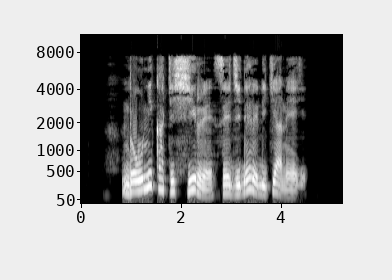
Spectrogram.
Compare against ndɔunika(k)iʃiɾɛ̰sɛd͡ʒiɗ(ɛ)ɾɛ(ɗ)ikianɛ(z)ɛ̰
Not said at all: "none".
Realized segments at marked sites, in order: t, ɛ, ɗ, ɣ

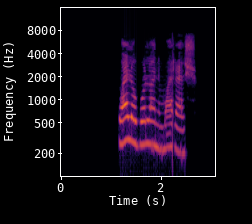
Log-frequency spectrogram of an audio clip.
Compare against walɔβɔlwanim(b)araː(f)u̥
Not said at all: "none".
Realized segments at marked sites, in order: w, ʃ

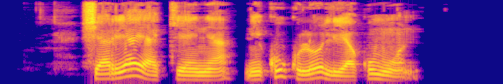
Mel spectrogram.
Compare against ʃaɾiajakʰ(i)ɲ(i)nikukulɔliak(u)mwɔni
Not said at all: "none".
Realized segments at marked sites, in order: ɛ, a, u

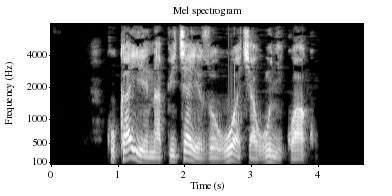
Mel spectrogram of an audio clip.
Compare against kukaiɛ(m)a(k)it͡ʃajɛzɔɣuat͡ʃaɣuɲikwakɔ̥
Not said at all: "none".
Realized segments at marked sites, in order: n, p

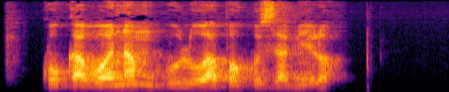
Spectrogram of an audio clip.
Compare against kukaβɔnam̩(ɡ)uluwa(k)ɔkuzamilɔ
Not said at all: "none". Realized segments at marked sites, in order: ɡ, p

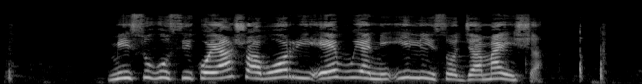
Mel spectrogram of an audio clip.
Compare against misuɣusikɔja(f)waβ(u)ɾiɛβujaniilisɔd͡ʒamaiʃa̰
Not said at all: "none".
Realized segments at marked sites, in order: ʃ, ɔ

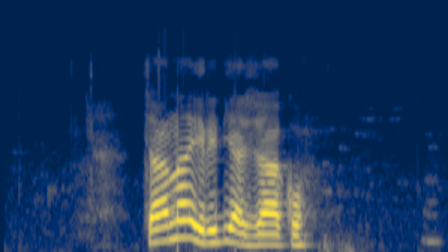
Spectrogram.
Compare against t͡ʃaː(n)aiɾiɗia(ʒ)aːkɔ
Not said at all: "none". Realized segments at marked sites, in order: n, ʒ

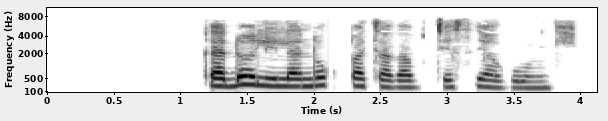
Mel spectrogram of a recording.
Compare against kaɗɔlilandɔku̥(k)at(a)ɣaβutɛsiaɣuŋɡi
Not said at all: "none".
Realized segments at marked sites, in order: p, a

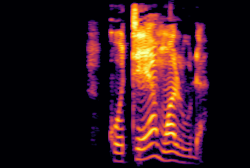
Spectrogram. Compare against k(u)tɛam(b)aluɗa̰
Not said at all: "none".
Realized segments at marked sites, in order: ɔ, w

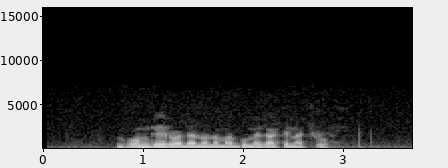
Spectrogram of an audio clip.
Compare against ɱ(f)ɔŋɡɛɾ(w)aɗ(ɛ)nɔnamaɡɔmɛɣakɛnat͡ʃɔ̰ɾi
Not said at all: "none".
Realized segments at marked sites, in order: v, w, a

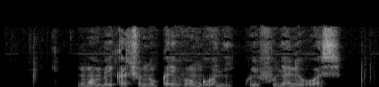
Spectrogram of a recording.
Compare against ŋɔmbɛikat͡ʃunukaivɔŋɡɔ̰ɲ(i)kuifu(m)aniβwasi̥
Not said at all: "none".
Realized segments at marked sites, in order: i, ɲ

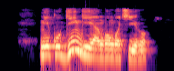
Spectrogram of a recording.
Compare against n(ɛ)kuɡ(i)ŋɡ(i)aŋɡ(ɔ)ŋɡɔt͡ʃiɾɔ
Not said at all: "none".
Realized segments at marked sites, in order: i, i, i, ɔ

